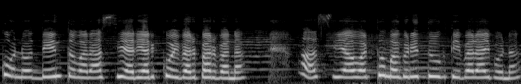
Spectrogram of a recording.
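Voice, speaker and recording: Plaintive daughter, very high voice. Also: female voice, steady tone, a little fast, soft background music. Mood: tearful hurt. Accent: rural Bangladeshi. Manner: plaintive, pleading. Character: hurt, devoted young village daughter. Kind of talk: radio drama acting.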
